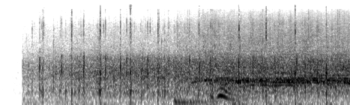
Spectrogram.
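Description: An audience bursts into applause at the end of a play performance, dense crackling clapping that starts abruptly and swells louder, with a faint tonal whoop or cheer rising underneath.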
